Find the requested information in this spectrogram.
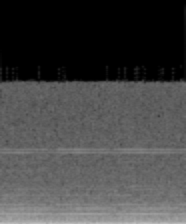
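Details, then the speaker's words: Steady, continuous low mechanical pump hum with no beat-to-beat rhythm, heard from an adult man; the man has no heartbeat; LVAD pump hum. "But you can hear. That's his heart. He has no heartbeat."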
